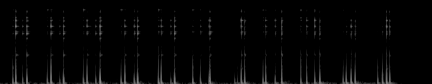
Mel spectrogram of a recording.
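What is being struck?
Small ridged glass tumbler.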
